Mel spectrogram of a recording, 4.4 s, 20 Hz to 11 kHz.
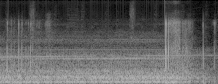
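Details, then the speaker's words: Power Mac G5 after a benchmark test, cooling fans spooling up from heat; steady whir with a faint high tone over room noise, a cycle that repeats until temperatures drop to about 45 degrees. "oh i can hear the fans ramping up which is weird because they didn't ramp up during the test it's getting there it's ramping up"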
